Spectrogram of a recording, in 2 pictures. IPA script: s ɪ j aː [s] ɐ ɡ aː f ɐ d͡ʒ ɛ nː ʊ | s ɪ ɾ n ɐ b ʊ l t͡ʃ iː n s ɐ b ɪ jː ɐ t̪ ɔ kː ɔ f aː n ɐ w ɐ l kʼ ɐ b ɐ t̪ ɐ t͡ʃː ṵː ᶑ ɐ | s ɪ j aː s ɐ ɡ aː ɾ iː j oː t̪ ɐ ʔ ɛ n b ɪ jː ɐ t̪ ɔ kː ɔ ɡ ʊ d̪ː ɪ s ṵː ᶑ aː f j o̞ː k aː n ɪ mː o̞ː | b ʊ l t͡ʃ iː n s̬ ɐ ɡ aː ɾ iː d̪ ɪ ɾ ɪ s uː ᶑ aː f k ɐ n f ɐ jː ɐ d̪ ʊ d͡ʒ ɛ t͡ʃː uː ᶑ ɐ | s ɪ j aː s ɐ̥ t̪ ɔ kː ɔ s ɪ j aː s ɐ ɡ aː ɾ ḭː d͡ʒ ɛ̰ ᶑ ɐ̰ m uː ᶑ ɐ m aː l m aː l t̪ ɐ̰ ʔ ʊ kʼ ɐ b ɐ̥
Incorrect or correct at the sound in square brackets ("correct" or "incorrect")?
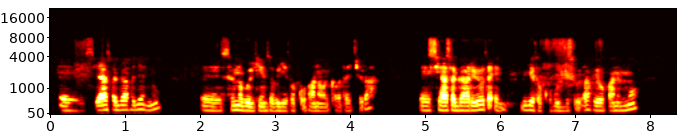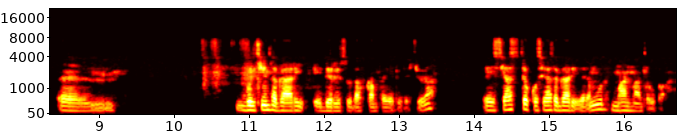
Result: correct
